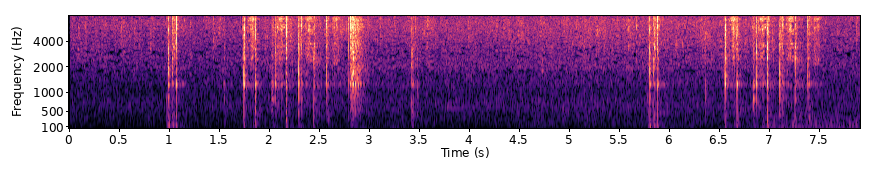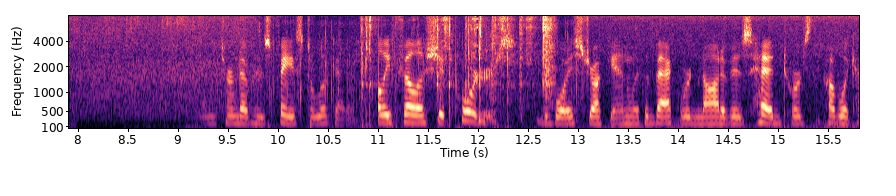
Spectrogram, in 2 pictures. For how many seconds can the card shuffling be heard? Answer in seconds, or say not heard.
6 s.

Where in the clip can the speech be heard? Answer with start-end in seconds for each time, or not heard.
9.2-15.7.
